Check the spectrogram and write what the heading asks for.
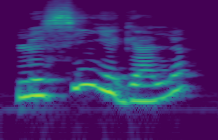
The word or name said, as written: signe egal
